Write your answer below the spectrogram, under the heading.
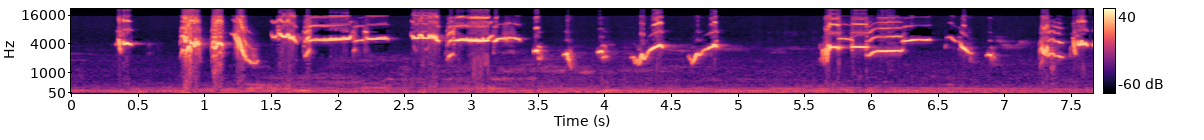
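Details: Oriental magpie-robin delivering full mimicry-filled song as a lure for contest birds: loud dense bursts of whistles, sharp clicks and upswept chirps, with tremulous high phrases, almost continuous for several seconds.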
